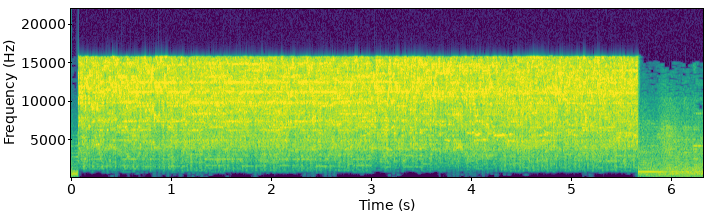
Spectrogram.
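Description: Loud, steady, high-pitched static hiss with no low end, cutting in suddenly and stopping abruptly near the end: an audio glitch in the recording that blots out the ringside sound.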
